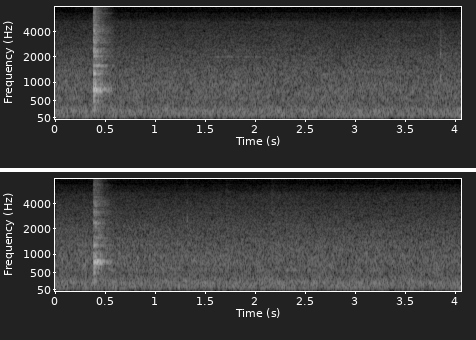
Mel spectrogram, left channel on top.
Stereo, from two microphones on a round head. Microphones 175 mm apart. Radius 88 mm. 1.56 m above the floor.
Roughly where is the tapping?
Left.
